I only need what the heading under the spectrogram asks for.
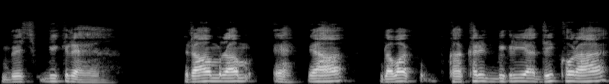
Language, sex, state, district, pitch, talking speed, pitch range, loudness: Hindi, male, Bihar, Jahanabad, 140 Hz, 130 wpm, 125-150 Hz, -17 LUFS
